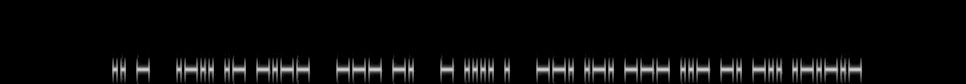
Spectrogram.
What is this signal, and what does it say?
Morse code, heard as a keyed tone, about 32 wpm, 700 Hz. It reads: IT LAY ON THE GROUND.
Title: Sentences from Top 1000 Words - Review Part 2 - 30wpm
